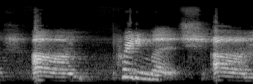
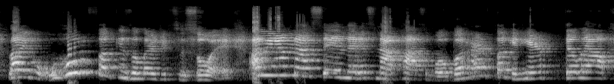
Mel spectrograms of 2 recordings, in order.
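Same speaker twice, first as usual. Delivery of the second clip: incredulous; 7 semitones higher than usual. Real, not acted. Incredulous rant about soy allergy.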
